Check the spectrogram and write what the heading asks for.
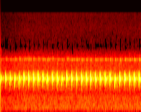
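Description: A boreal toad calls in a steady, rapid trill of bright, mid-pitched chirps, about ten pulses a second, holding the same pitch and loudness throughout with no voices present.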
